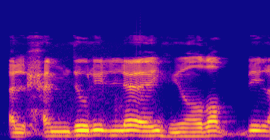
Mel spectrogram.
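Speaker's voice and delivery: slow, chanted Quranic recitation; measured tajweed chant. Shown as a demonstration. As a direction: recite it like tilawat, drawing out the vowels. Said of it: "এই যে টানগুলো দিলাম".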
